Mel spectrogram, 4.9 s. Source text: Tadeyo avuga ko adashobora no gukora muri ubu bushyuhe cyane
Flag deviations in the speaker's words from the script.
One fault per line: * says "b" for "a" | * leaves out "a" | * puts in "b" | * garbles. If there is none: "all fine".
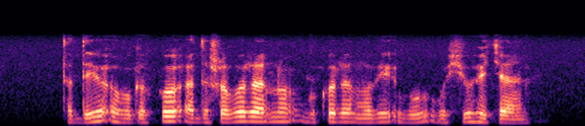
all fine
